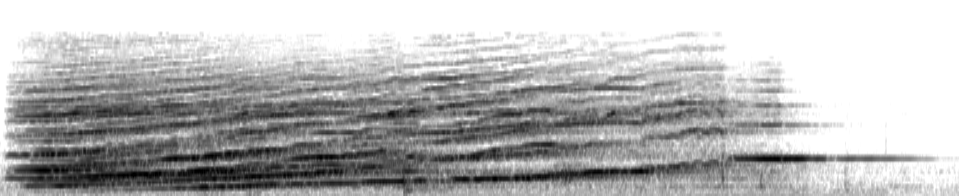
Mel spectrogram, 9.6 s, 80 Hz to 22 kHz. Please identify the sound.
Violins Suspense 1
Violins playing glissando up slides on each of the 4 open strings (All at once!)
I did this by recording violin parts and stack them together, one on top of another in Audacity, then added reverb, and normalized.
This sound can be use for any kind of scary movie, scene, etc.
